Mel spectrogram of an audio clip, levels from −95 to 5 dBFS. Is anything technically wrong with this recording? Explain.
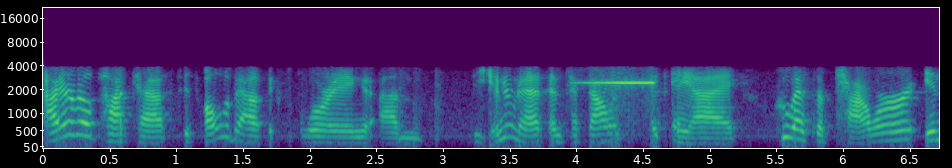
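Yes, two kinds of fault can be heard.

Speex codec, throughout: the speech sounds hoarse and noisy, with plainly audible coding damage, which fits a Speex bitrate around 11 kbps. Too few bits for the excitation leave grainy harmonics. On a spectrogram, energy is confined to 300 Hz–3.6 kHz, with smeared, fuzzy harmonic lines.

VoIP packet loss concealed by the speech codec, at 0.55–0.60 s, 2.85–2.90 s and 4.73–4.84 s: the decoder fills each gap by repeating its last pitch and filter while fading the level, so the sound briefly stretches into a buzzy tone or coloured noise that fades. The gaps fit roughly one, two and one 20 ms frames. At 4.73 s the distortion lingers about 0.1 s as the decoder recovers. A spectrogram shows frozen, flat harmonic stripes that dim, and the waveform shows a tapering envelope.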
